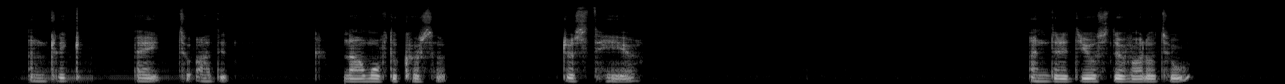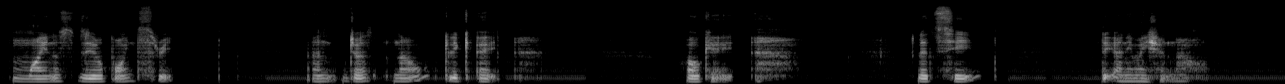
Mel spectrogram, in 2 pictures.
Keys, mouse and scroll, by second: 3.6-7.1 drag, 19.7-24.3 drag, 24.3-25.7 scroll down 1.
